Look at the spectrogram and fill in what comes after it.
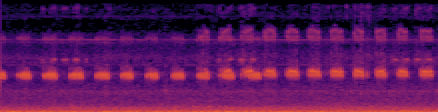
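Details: Insect chorus in a house garden near an office in the heart of Seoul, phone recording: continuous evenly spaced chirps at a steady pace, a second singer joining faintly higher, over low city background hum.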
